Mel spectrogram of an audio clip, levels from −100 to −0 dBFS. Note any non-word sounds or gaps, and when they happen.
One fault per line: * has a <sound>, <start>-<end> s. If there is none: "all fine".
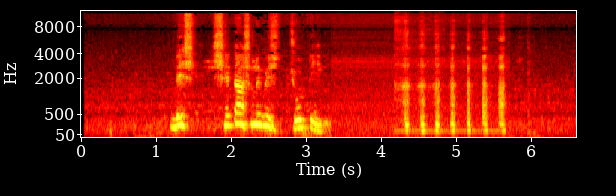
* has a laugh, 4.2-5.7 s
